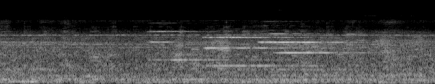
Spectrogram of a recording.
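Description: Express train coaches rolling steadily past. From about a second and a half in to near the end, they give a high-pitched metallic squeal made of several steady tones, loudest around the third second.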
